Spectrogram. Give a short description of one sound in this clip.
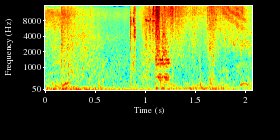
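A futuristic gun fires rapid zapping shots.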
